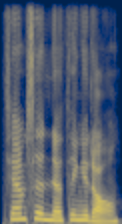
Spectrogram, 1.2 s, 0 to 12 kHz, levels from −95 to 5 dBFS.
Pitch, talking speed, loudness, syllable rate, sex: 250 Hz, 245 wpm, -14 LUFS, 5.4 syllables/s, female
